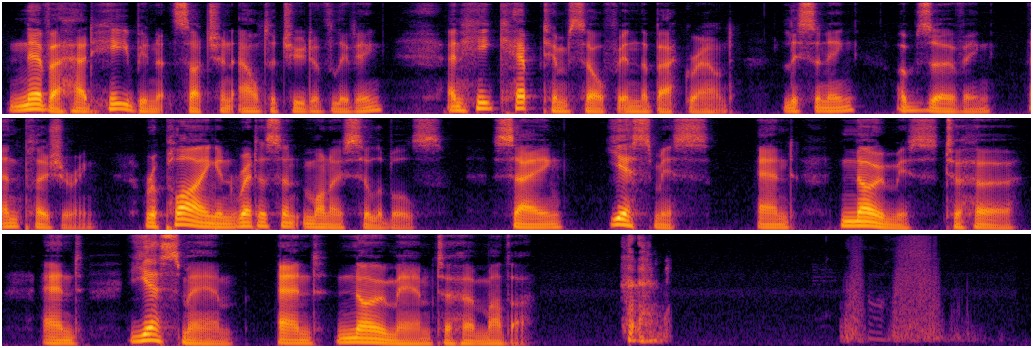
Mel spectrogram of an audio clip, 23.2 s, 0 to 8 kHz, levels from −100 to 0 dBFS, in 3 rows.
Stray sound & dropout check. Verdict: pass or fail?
fail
